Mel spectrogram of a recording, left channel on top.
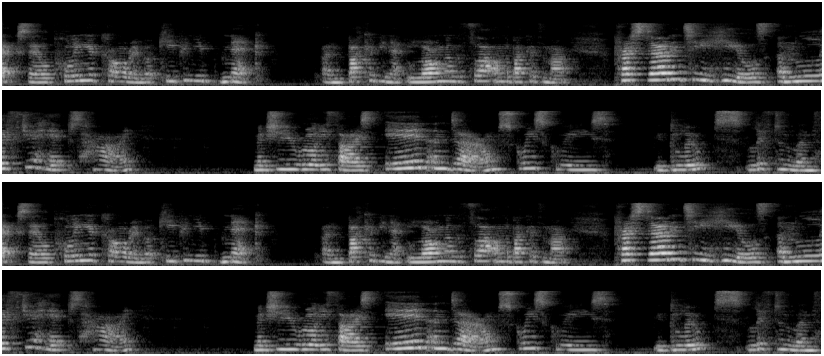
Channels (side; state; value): both; identical; correlation 1.00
